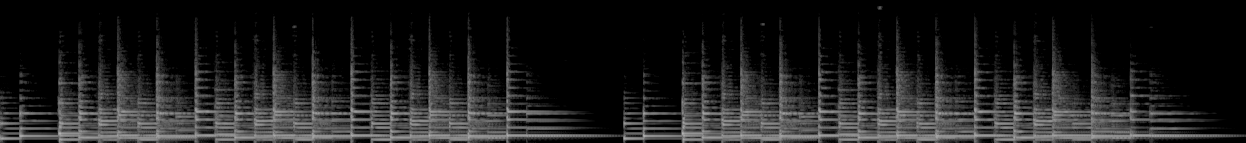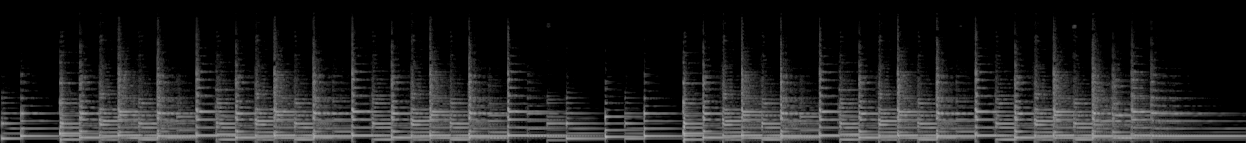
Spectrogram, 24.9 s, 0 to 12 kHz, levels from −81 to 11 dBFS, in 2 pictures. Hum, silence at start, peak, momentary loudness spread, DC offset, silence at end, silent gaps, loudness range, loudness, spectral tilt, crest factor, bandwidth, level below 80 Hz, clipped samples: none; 0 s; -6 dBFS; 5 LU; under 0.1%; 0 s; none; 2 LU; -25 LUFS; -2.5 dB/octave; 20 dB; 12 kHz; -64 dBFS; under 0.1%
